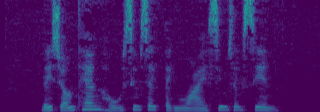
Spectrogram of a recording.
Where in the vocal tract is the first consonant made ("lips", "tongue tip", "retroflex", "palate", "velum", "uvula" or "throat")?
tongue tip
